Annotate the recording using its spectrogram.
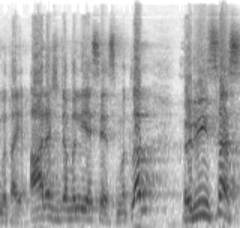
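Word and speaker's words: Rhesus: ये पूरी स्पेलिंग बताई, RHEESAS मतलब रीसस। ये किसका नाम है? एक बंदर का। गौर से सुनना, RH नाम कहां से निकाला है? रीसस से।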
